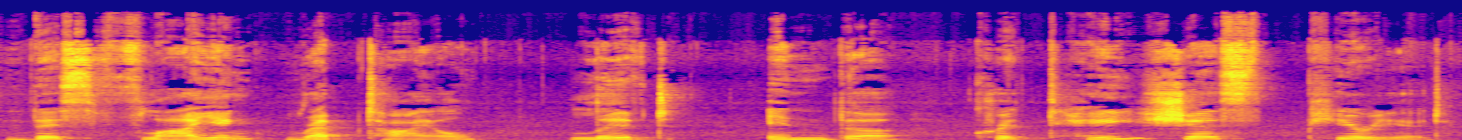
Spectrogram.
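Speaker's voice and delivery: ordinary delivery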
